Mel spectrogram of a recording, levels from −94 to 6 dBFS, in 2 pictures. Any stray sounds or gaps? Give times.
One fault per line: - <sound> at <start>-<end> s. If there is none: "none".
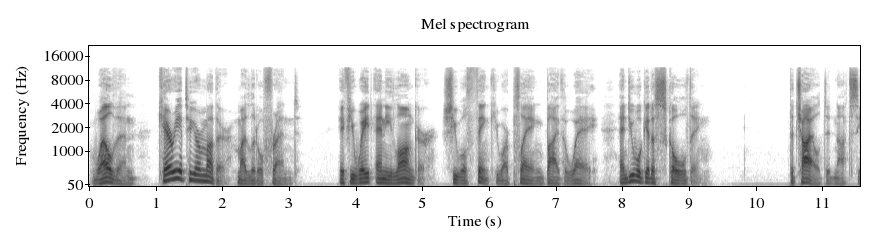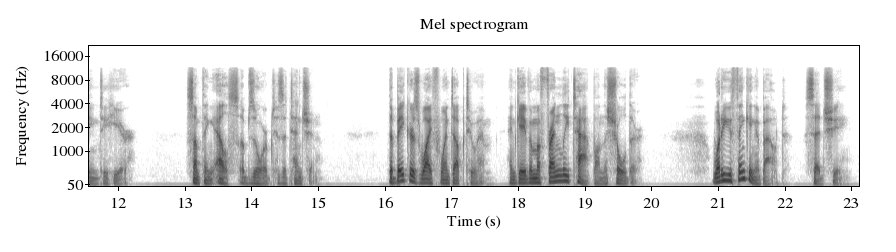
none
